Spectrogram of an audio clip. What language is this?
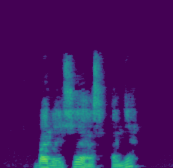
Catalan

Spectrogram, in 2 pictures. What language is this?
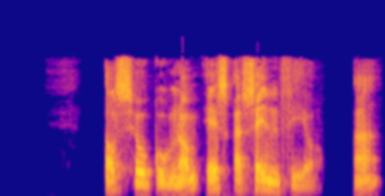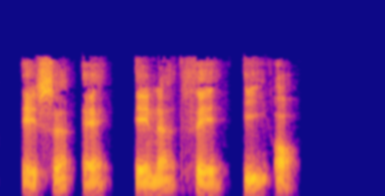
Catalan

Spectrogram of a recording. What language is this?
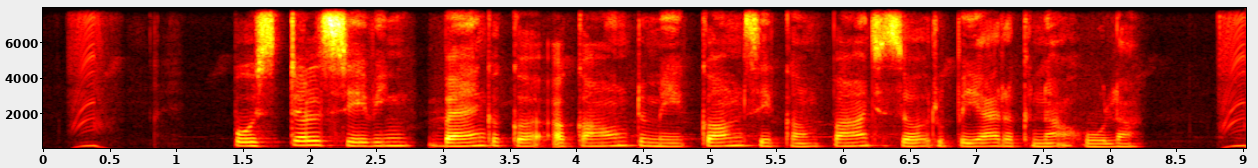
Bhojpuri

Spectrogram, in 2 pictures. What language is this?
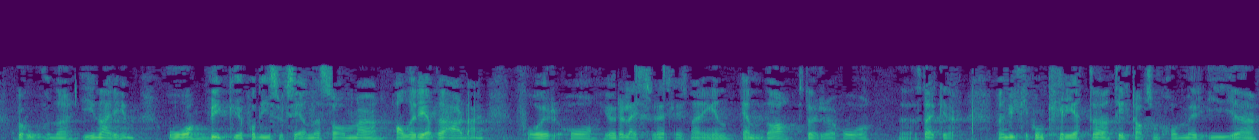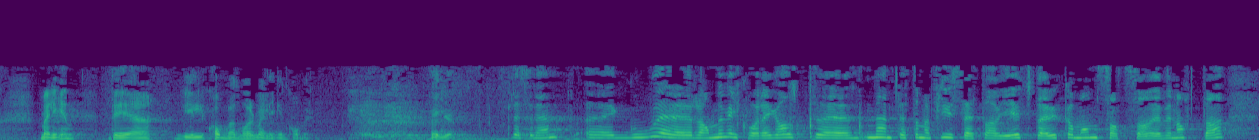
Norwegian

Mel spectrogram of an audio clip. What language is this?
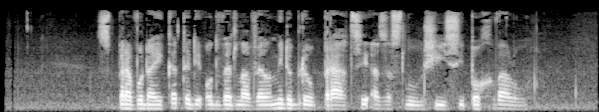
Czech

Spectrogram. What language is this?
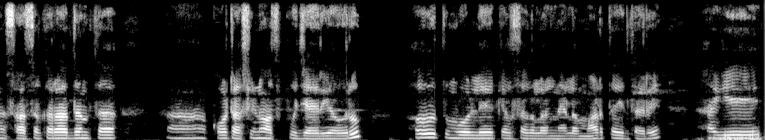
Kannada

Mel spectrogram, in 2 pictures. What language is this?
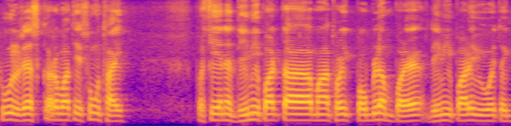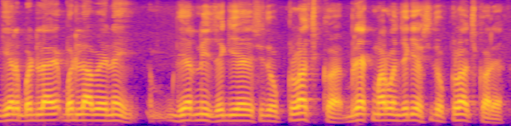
Gujarati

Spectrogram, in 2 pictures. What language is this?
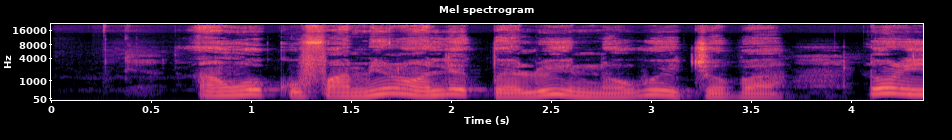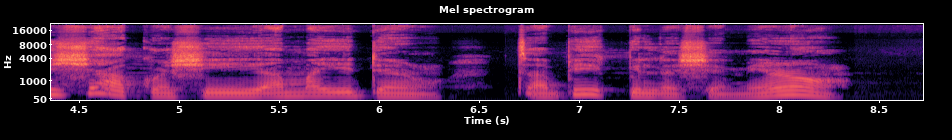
Yoruba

